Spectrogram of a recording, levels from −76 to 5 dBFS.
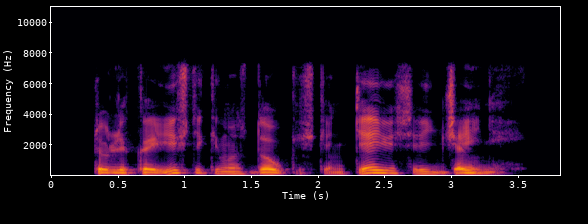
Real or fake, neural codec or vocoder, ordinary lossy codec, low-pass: real; none; Opus, 64 kbps; 7.2 kHz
